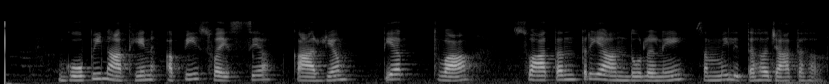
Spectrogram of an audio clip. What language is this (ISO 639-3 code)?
san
